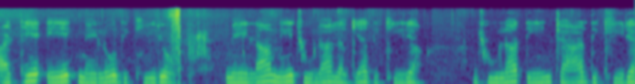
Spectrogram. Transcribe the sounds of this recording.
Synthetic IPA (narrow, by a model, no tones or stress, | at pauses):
əʈʰeeːkmeːlõd̪ɪkʰiːɾjoː | meːlamẽd͡ʒʱuːlaləɡjad̪ɪkʰiːɾjaː | d͡ʒʱuːlat̪iːnt͡ʃaːɾd̪ɪkʰiːɾjaː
